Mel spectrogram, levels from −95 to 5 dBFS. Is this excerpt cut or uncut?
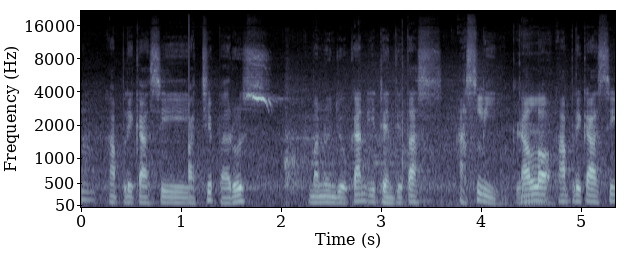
cut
